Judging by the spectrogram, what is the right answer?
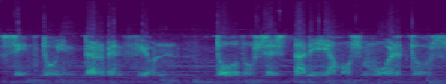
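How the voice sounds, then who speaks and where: Using a put-on character voice, a man talks at a very slow pace while music plays clearly in the background. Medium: read story. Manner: terse, clipped.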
